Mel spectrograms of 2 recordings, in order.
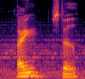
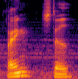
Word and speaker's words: Ringsted: And the last word, ringsted, ringsted, ringsted, ringsted. Ringe and ringsted are towns in Denmark. So let's do the whole sentence again. Ringeren i ringe, ringer, ringer, en ringeren, ringer i ringsted.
